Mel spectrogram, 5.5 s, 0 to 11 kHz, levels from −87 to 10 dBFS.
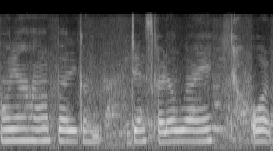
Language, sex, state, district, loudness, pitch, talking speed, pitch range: Hindi, male, Bihar, Sitamarhi, -16 LUFS, 235 Hz, 120 wpm, 230-245 Hz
